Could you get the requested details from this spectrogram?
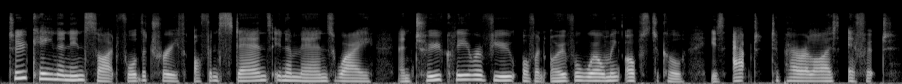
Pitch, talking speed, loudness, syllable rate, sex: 175 Hz, 180 wpm, -20 LUFS, 4.8 syllables/s, female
